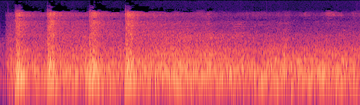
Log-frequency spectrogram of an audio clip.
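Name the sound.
bomb explosion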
